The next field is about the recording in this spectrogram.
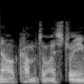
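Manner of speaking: ordinary talk, nothing marked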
